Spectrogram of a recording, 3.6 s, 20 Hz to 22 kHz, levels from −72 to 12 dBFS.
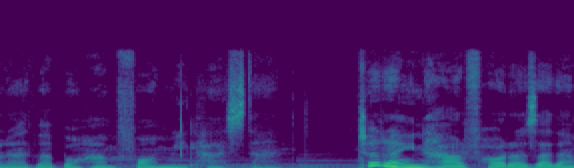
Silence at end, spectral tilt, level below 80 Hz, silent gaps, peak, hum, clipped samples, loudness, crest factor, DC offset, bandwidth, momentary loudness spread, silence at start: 0 s; -5 dB/octave; -54 dBFS; none; -6 dBFS; none; under 0.1%; -24 LUFS; 18 dB; under 0.1%; 16 kHz; 14 LU; 0 s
